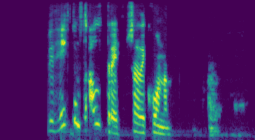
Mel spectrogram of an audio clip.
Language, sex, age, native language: Icelandic, female, 30-39, Icelandic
